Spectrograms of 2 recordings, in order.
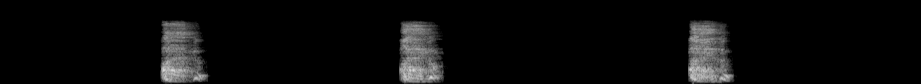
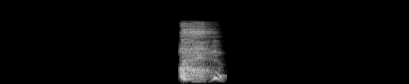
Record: {"three_cough_length": "9.2 s", "three_cough_amplitude": 26281, "three_cough_signal_mean_std_ratio": 0.27, "cough_length": "4.1 s", "cough_amplitude": 28062, "cough_signal_mean_std_ratio": 0.24, "survey_phase": "beta (2021-08-13 to 2022-03-07)", "age": "45-64", "gender": "Female", "wearing_mask": "No", "symptom_none": true, "smoker_status": "Never smoked", "respiratory_condition_asthma": false, "respiratory_condition_other": false, "recruitment_source": "REACT", "submission_delay": "2 days", "covid_test_result": "Negative", "covid_test_method": "RT-qPCR"}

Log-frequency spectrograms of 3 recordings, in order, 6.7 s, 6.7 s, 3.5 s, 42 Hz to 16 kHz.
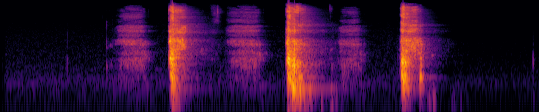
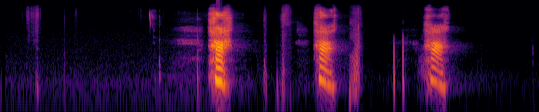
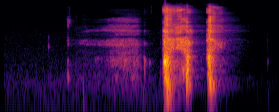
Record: {"three_cough_length": "6.7 s", "three_cough_amplitude": 32768, "three_cough_signal_mean_std_ratio": 0.24, "exhalation_length": "6.7 s", "exhalation_amplitude": 31068, "exhalation_signal_mean_std_ratio": 0.22, "cough_length": "3.5 s", "cough_amplitude": 32768, "cough_signal_mean_std_ratio": 0.24, "survey_phase": "beta (2021-08-13 to 2022-03-07)", "age": "45-64", "gender": "Female", "wearing_mask": "No", "symptom_none": true, "smoker_status": "Ex-smoker", "respiratory_condition_asthma": false, "respiratory_condition_other": false, "recruitment_source": "REACT", "submission_delay": "7 days", "covid_test_result": "Negative", "covid_test_method": "RT-qPCR", "influenza_a_test_result": "Negative", "influenza_b_test_result": "Negative"}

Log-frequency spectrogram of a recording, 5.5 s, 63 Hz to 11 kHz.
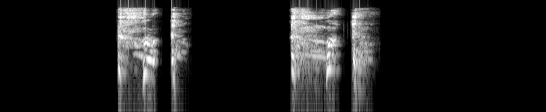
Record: {"cough_length": "5.5 s", "cough_amplitude": 28787, "cough_signal_mean_std_ratio": 0.32, "survey_phase": "beta (2021-08-13 to 2022-03-07)", "age": "45-64", "gender": "Female", "wearing_mask": "No", "symptom_new_continuous_cough": true, "symptom_runny_or_blocked_nose": true, "symptom_shortness_of_breath": true, "symptom_fatigue": true, "symptom_headache": true, "symptom_change_to_sense_of_smell_or_taste": true, "symptom_other": true, "smoker_status": "Ex-smoker", "respiratory_condition_asthma": false, "respiratory_condition_other": false, "recruitment_source": "Test and Trace", "submission_delay": "31 days", "covid_test_result": "Negative", "covid_test_method": "RT-qPCR"}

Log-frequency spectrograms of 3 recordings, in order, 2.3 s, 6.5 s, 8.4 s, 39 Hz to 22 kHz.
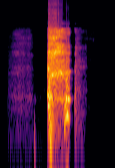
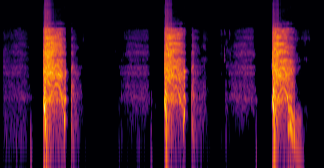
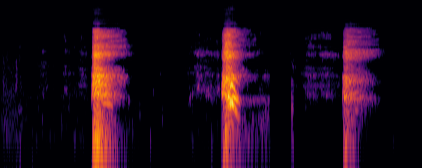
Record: {"cough_length": "2.3 s", "cough_amplitude": 32768, "cough_signal_mean_std_ratio": 0.4, "three_cough_length": "6.5 s", "three_cough_amplitude": 32768, "three_cough_signal_mean_std_ratio": 0.35, "exhalation_length": "8.4 s", "exhalation_amplitude": 32768, "exhalation_signal_mean_std_ratio": 0.25, "survey_phase": "beta (2021-08-13 to 2022-03-07)", "age": "45-64", "gender": "Male", "wearing_mask": "No", "symptom_cough_any": true, "smoker_status": "Ex-smoker", "respiratory_condition_asthma": false, "respiratory_condition_other": false, "recruitment_source": "Test and Trace", "submission_delay": "2 days", "covid_test_result": "Positive", "covid_test_method": "RT-qPCR"}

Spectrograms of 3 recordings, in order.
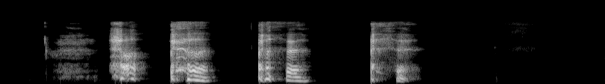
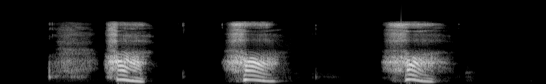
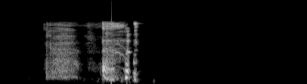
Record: {"three_cough_length": "6.1 s", "three_cough_amplitude": 32679, "three_cough_signal_mean_std_ratio": 0.36, "exhalation_length": "5.5 s", "exhalation_amplitude": 30120, "exhalation_signal_mean_std_ratio": 0.42, "cough_length": "3.1 s", "cough_amplitude": 27807, "cough_signal_mean_std_ratio": 0.28, "survey_phase": "alpha (2021-03-01 to 2021-08-12)", "age": "65+", "gender": "Female", "wearing_mask": "No", "symptom_none": true, "smoker_status": "Never smoked", "respiratory_condition_asthma": false, "respiratory_condition_other": false, "recruitment_source": "REACT", "submission_delay": "1 day", "covid_test_result": "Negative", "covid_test_method": "RT-qPCR"}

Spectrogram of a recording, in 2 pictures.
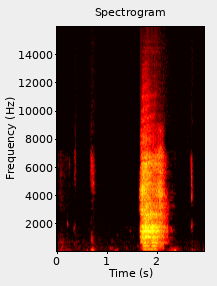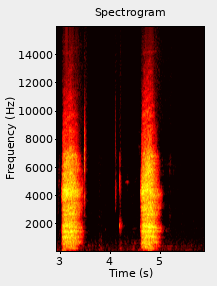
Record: {"exhalation_length": "5.9 s", "exhalation_amplitude": 18740, "exhalation_signal_mean_std_ratio": 0.35, "survey_phase": "alpha (2021-03-01 to 2021-08-12)", "age": "18-44", "gender": "Female", "wearing_mask": "No", "symptom_abdominal_pain": true, "smoker_status": "Never smoked", "respiratory_condition_asthma": false, "respiratory_condition_other": false, "recruitment_source": "REACT", "submission_delay": "2 days", "covid_test_result": "Negative", "covid_test_method": "RT-qPCR"}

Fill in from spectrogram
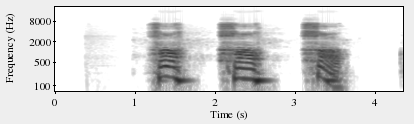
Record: {"exhalation_length": "4.4 s", "exhalation_amplitude": 17696, "exhalation_signal_mean_std_ratio": 0.51, "survey_phase": "alpha (2021-03-01 to 2021-08-12)", "age": "45-64", "gender": "Male", "wearing_mask": "No", "symptom_none": true, "smoker_status": "Ex-smoker", "respiratory_condition_asthma": false, "respiratory_condition_other": false, "recruitment_source": "REACT", "submission_delay": "1 day", "covid_test_result": "Negative", "covid_test_method": "RT-qPCR"}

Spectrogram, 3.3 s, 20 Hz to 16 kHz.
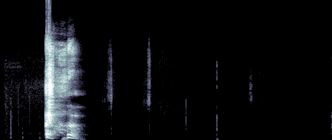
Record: {"cough_length": "3.3 s", "cough_amplitude": 32767, "cough_signal_mean_std_ratio": 0.19, "survey_phase": "beta (2021-08-13 to 2022-03-07)", "age": "65+", "gender": "Female", "wearing_mask": "No", "symptom_none": true, "smoker_status": "Ex-smoker", "respiratory_condition_asthma": false, "respiratory_condition_other": false, "recruitment_source": "REACT", "submission_delay": "0 days", "covid_test_result": "Negative", "covid_test_method": "RT-qPCR", "covid_ct_value": 38.0, "covid_ct_gene": "N gene", "influenza_a_test_result": "Negative", "influenza_b_test_result": "Negative"}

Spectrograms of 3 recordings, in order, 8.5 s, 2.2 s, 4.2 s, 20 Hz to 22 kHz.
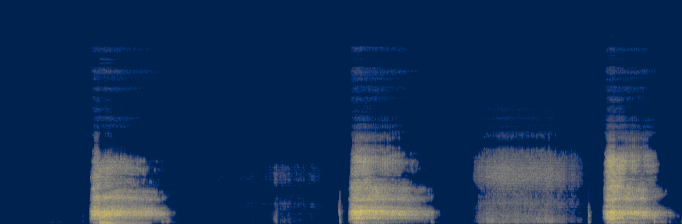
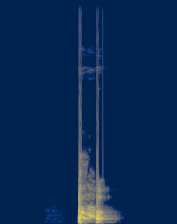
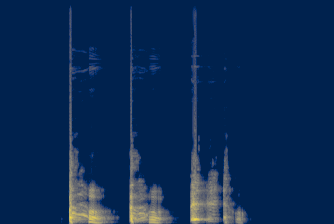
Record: {"exhalation_length": "8.5 s", "exhalation_amplitude": 23470, "exhalation_signal_mean_std_ratio": 0.43, "cough_length": "2.2 s", "cough_amplitude": 32768, "cough_signal_mean_std_ratio": 0.28, "three_cough_length": "4.2 s", "three_cough_amplitude": 32766, "three_cough_signal_mean_std_ratio": 0.32, "survey_phase": "beta (2021-08-13 to 2022-03-07)", "age": "45-64", "gender": "Male", "wearing_mask": "No", "symptom_none": true, "smoker_status": "Never smoked", "respiratory_condition_asthma": false, "respiratory_condition_other": false, "recruitment_source": "REACT", "submission_delay": "1 day", "covid_test_result": "Negative", "covid_test_method": "RT-qPCR", "influenza_a_test_result": "Unknown/Void", "influenza_b_test_result": "Unknown/Void"}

